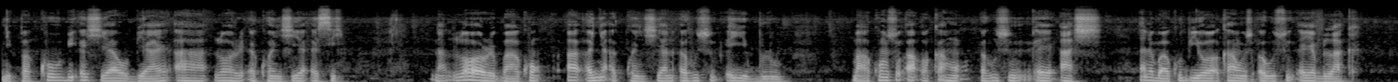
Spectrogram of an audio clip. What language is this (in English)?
Akan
